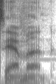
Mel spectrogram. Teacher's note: The L is completely silent.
